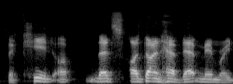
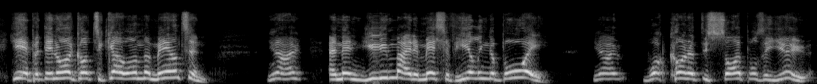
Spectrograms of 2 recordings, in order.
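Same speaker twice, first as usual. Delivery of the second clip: Peter retorting; 10 semitones higher than usual. Acted. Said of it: "And Peter retorts then".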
